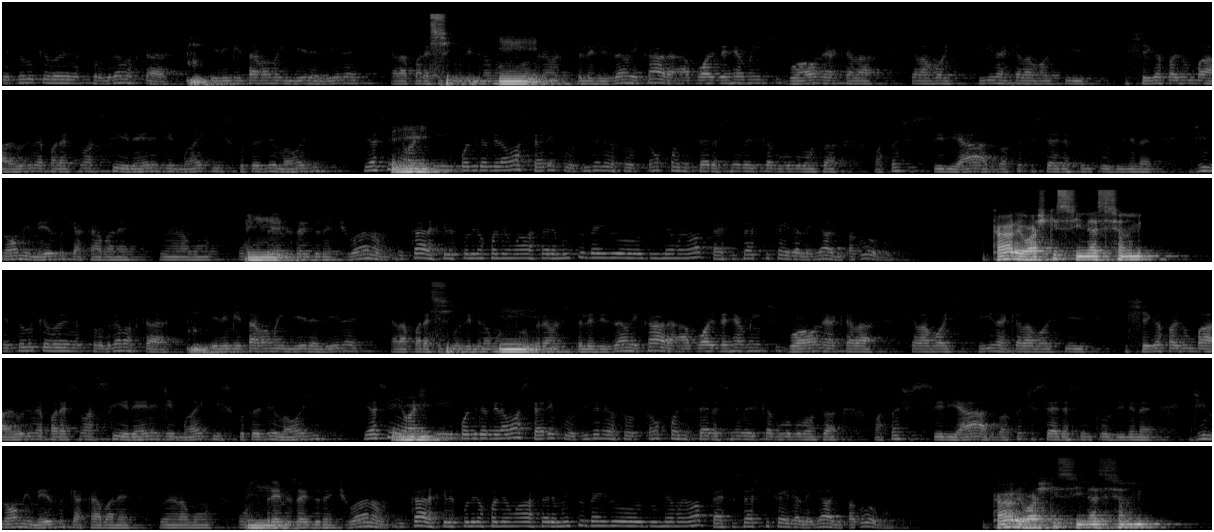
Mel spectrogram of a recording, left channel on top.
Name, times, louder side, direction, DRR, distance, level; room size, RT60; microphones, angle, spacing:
voice 1, 0.0-1.7 2.1-3.6 3.9-15.3 15.7-33.1, right 2 dB, 20° right, 0.5 m, -44 dB
voice 2, 4.3-5.4 16.0-16.4 26.6-27.0 34.1-35.6, left 2 dB, 80° left, 0.6 m, -27 dB
6.9 x 4.9 x 6.8 m
head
